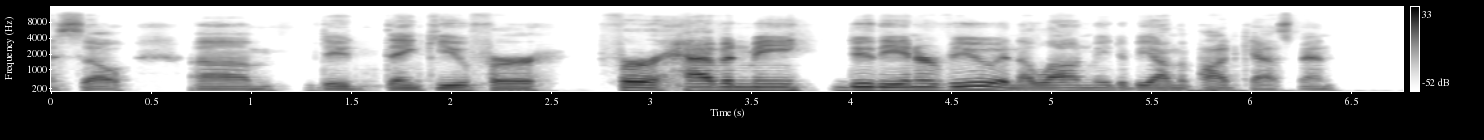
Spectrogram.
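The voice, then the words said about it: Smooth radio voice. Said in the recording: “you got that smooth radio voice.”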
